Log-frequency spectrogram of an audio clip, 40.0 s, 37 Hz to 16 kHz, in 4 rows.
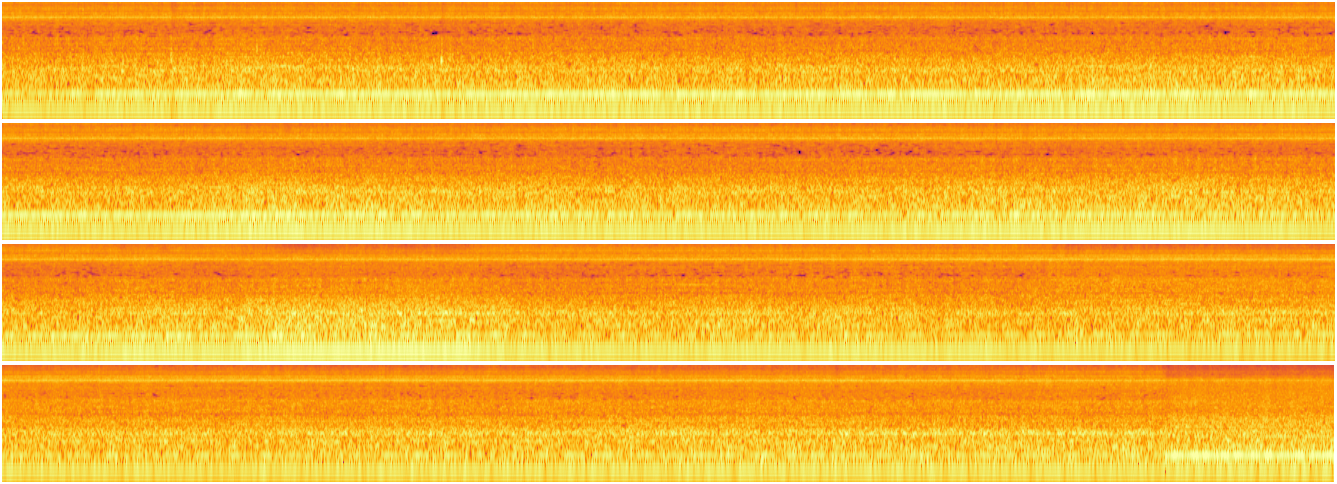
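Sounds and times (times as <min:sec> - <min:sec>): sawmill machinery droning: 0:00.0 - 0:39.9
faint high whine: 0:23.2 - 0:27.4.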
